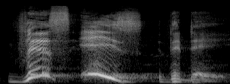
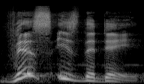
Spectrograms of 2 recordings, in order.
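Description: First: The stress falls on the word this. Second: The stress falls on the word day. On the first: This particular day is the one God made. "I want to change the emphasis. Say it this way" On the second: The verse as it is usually read. "It says"

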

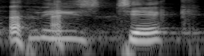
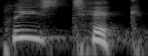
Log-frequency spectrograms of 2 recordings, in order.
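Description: First: It is said in a put-on London accent. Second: It is said in the speaker's own accent.

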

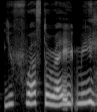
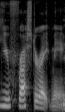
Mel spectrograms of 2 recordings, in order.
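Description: First: It is said in an Elmer Fudd-like voice. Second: It is said in a normal voice.

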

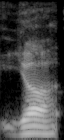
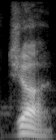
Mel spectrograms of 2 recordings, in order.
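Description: First: The word starts with a 'y' sound. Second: The word starts with a 'j' sound. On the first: "They don't say yeah" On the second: "it's ja"

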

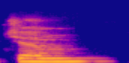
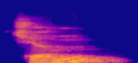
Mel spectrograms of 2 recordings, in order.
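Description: First: The pitch stays level through the word. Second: The pitch rises through the word. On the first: "would be the flat no tone" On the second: "would be with the rising tone"

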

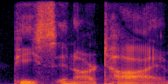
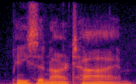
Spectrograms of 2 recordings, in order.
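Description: First: It is said in a convincing Ultron voice. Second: It is said in a nerdy-sounding voice.

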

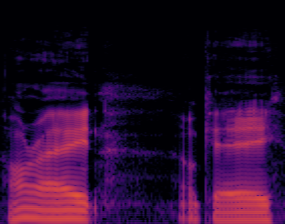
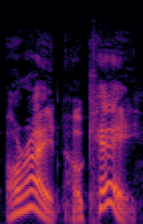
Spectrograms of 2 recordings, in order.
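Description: First: It sounds reluctant, like a grudging kid. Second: It sounds confident, like we've got this.

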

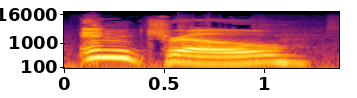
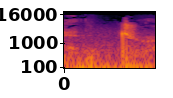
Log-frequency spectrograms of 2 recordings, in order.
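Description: First: The word is yelled loudly. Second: The word is whispered quietly. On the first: "You don't have to yell intro every time" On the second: "You said whisper it"

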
